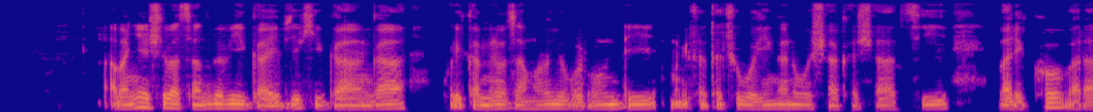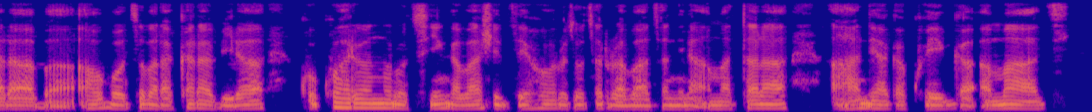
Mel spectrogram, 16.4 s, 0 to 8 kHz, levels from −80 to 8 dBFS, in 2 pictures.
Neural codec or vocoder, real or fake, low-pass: none; real; 7.2 kHz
